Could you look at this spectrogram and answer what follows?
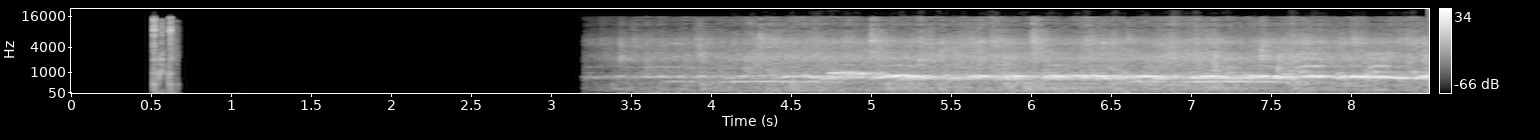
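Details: Bangkok-line zebra dove, captive-bred at a bird farm in Pasuruan, East Java, Indonesia, hatched 20 March 2023; after a short click and three seconds of silence, a steady low cooing begins and grows louder, with some room noise.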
